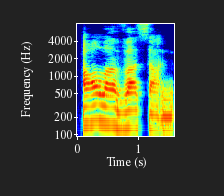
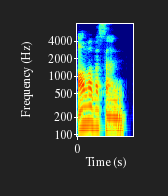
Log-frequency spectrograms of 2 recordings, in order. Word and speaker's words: all of a sudden: keep in mind that you should connect all the final sound together with the upcoming word in order to make this phrase flow as if you are pronouncing just one word.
